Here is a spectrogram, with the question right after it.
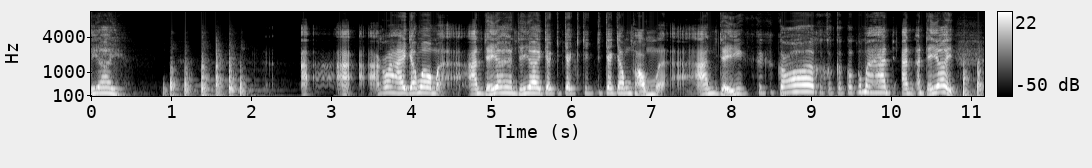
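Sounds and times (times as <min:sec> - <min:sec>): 
speech: 0:00.0 - 0:01.1, 0:02.6 - 0:11.1
knocking on a hotel room door: 0:00.9 - 0:02.2, 0:10.9 - 0:11.1.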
